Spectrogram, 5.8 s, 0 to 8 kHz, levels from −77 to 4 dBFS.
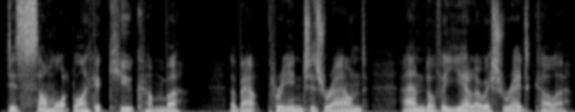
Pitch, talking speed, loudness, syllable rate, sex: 95 Hz, 165 wpm, -22 LUFS, 5.1 syllables/s, male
